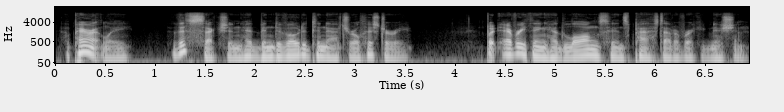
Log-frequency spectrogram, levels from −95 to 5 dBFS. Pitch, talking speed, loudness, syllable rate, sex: 90 Hz, 155 wpm, -20 LUFS, 6.4 syllables/s, male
